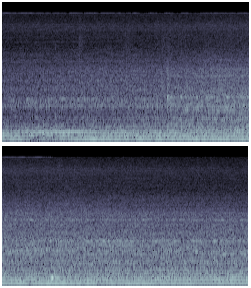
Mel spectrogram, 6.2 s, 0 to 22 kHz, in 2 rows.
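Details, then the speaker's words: Samsung WW10N645RBW washing machine after adjusting the legs for stability: smooth steady motor hum through the spin, no shaking, thumping or rocking; rated 73 dB spinning; balanced, normal spin. "this time there isn't any shipping as you see here there is spinning going on but I don't hear any shaking"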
